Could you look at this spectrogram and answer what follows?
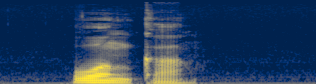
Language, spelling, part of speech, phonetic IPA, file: Polish, łąka, noun, [ˈwɔ̃ŋka], Pl-łąka.ogg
